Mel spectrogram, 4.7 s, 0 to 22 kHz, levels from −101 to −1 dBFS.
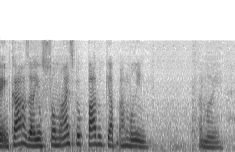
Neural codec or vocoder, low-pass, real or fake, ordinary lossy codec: codec, 16 kHz, 1.1 kbps, Voila-Tokenizer; none; fake; none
